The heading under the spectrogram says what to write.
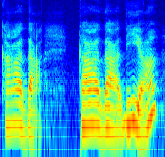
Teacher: la di en español a veces es pronunciada de una manera muy suave poniendo la lengua entre los dientes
